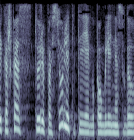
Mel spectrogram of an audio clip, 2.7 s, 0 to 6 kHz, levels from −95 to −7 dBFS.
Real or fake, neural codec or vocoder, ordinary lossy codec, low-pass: fake; codec, 16 kHz, 16 kbps, FreqCodec, larger model; MP3, 32 kbps; 5.4 kHz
